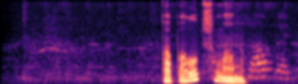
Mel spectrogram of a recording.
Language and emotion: Russian, neutral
